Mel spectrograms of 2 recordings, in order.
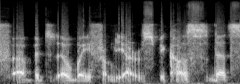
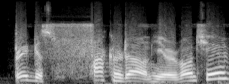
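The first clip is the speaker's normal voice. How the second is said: put-on high shout, in character; 7 semitones higher than usual. Voicing a character after a firebolt at a target behind glass: in-character shout. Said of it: "And then I'm going to shout".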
